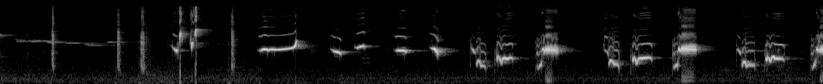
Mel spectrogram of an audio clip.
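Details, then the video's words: White-rumped shama singing vigorously, its song said to set off other shamas: a few sharp clicks, then alternating rich whistled phrases, low and high, delivered every half second or so. "Murai Batu Gacor Super Mantul Murai Lain Otomatis Ikut Bunyi"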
